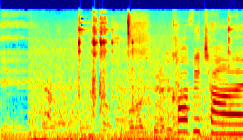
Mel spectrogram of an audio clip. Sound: cups clanking

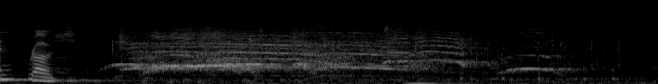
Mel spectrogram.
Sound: audience cheering; audience applauding

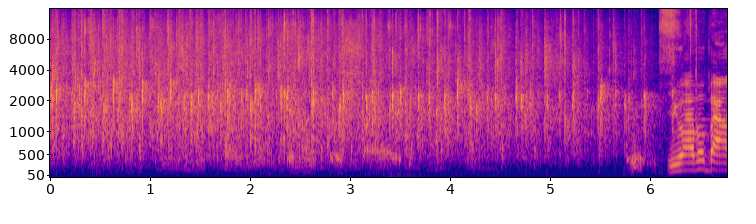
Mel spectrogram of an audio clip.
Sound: audience applauding

